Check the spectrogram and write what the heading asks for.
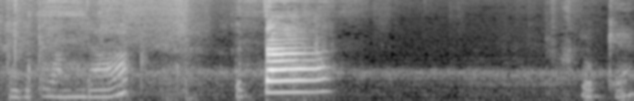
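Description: Slow-talking high-voiced girl building toys. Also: animated, slight background noise. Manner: slow step-by-step narration with cheerful "ta-da" calls. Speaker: channel host. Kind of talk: toy building narration.

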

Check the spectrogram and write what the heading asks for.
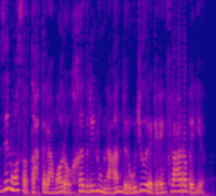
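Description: A woman with an Egyptian accent narrating a romance story in a brisk, plain way. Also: medium pitch, expressive, dark tone, slightly rough. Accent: Egyptian Arabic.

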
